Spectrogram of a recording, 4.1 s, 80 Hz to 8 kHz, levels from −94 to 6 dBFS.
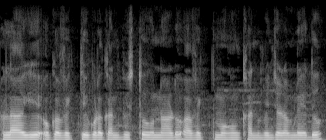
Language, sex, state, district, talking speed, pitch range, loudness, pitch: Telugu, male, Telangana, Hyderabad, 160 wpm, 125-130 Hz, -17 LUFS, 125 Hz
